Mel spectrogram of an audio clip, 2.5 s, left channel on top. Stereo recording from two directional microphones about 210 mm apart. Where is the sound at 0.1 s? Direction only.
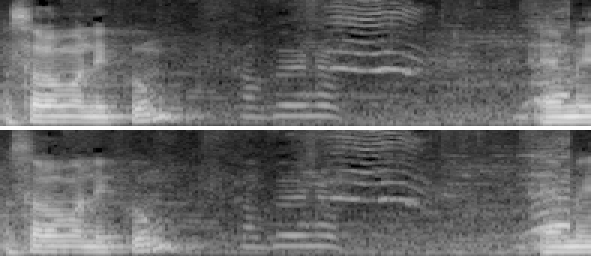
30° left (ahead or behind).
